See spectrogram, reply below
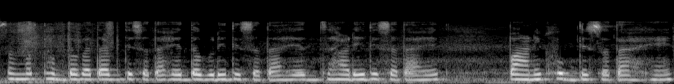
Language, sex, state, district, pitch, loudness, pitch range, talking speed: Marathi, female, Maharashtra, Dhule, 230 Hz, -17 LUFS, 225-240 Hz, 135 wpm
